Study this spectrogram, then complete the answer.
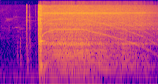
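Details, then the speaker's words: Toro TimeCutter zero-turn mower with a failing starter: a few faint clicks, then a high whirring spin that winds down while the engine never catches. It takes many tries to start, and wiggling something slightly sometimes helps. "hear it spin and sometimes and i'm not sure if it really helps but sometimes if you like slightly move this move now even just a little bit it does help and i can get it to start um in this case it's not completely bad but it does take quite a few tries"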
